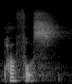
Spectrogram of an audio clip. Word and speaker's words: 파포스: 그런데 이제 발음을 아 제대로 하면 파포스 이렇게 되구요 또 여러 바이퍼스 이렇게 되는데 한글 성경이 바보 로 번역했습니다 예 그래서 바보의 사는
